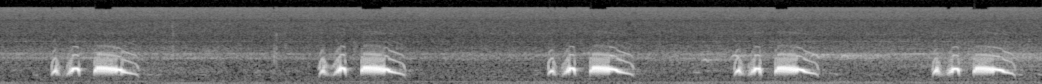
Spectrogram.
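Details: Decoy spotted dove calling to provoke wild birds. Five regular phrases come every two seconds or so, each a pair of quick notes and a mellow, descending drawn-out coo, with a low background hum.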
